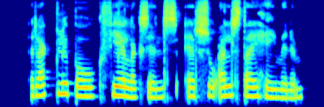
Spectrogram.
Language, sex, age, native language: Icelandic, female, 18-19, Icelandic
